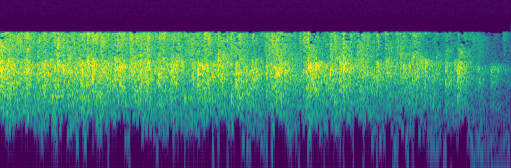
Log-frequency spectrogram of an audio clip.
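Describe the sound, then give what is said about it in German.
Sustained applause from an audience for the people who edited a video together, a dense wash of many hands clapping at steady volume for several seconds before tapering slightly at the end, with no voices over it. “Ich sage, da geben wir mal einen Applaus.”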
